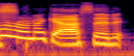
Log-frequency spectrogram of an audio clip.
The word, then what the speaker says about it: hyaluronic acid: I want to know in particular about hyaluronic acid. – Am I pronouncing that correctly? Yeah. Because hyaluronic acid is, it's certainly a great ingredient.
